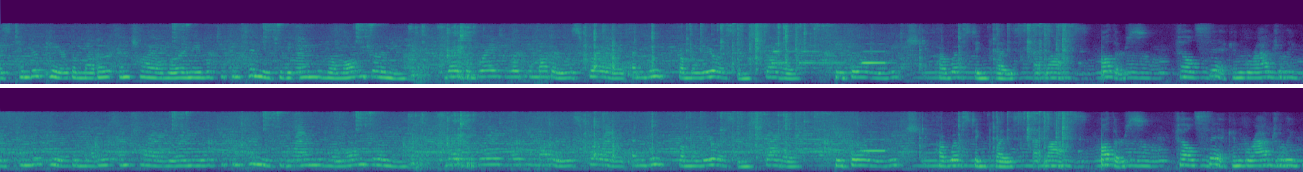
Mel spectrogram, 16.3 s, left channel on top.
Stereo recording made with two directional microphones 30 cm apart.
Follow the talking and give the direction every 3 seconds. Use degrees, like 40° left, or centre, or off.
60° left, 50° left, 20° left, 10° right, 50° right, 60° right.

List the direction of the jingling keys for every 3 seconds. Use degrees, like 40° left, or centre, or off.
40° right, 20° right, 10° left, 20° left, 30° right, off.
